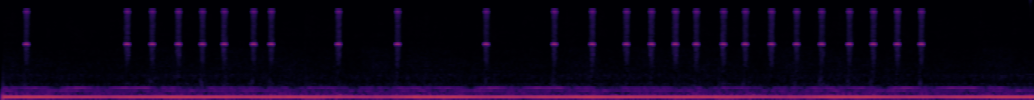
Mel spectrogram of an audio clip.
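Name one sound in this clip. Game menu clicks tick in quick bursts.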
